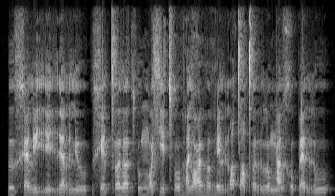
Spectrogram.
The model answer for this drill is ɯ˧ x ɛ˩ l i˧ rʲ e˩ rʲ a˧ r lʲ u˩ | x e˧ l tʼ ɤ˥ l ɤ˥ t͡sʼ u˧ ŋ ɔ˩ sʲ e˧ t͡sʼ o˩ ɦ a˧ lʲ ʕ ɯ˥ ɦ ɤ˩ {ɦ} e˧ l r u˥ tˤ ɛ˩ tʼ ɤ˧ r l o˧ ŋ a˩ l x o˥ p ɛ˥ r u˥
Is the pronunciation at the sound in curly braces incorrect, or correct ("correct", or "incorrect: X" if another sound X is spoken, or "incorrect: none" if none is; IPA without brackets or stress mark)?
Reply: correct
